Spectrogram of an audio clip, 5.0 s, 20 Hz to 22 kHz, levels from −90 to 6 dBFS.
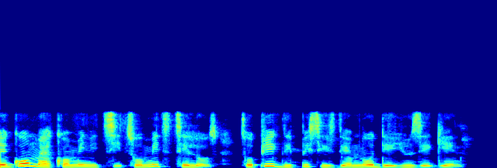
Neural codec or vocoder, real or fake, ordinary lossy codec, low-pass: none; real; none; 7.2 kHz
